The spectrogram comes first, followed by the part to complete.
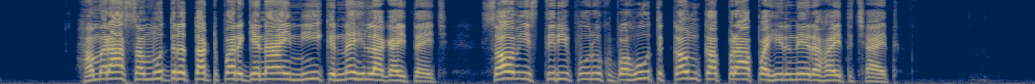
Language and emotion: Maithili, disgusted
